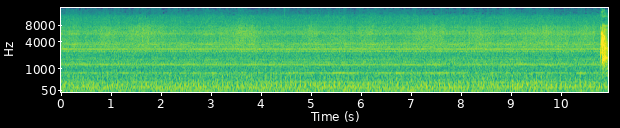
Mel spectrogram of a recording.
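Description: A Chinook helicopter flies in a video game, its engine drone and rotor noise steady and continuous with sustained whining tones, loud and even throughout, ending in a brief burst.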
